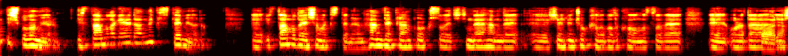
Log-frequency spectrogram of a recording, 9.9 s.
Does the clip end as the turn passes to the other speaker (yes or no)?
no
